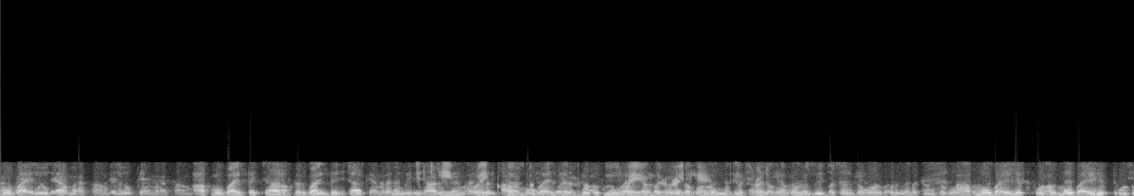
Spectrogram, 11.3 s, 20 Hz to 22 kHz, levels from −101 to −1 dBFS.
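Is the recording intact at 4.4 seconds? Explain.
No. From 4.35 to 4.78 s the speech dips by roughly 5 dB in brief pieces totalling about 70 ms, likely speech suppressed in double talk as an echo canceller ducks both talkers; unlike a dropout, the sound thins rather than vanishing. An echo leak, present from 2.78 s onward, returns a copy about 821 ms late at roughly the speech's own level, likely from uncancelled loudspeaker pickup, too late to blur into reverberation. Throughout, the Bluetooth CVSD headset codec caps the bandwidth at 4 kHz and adds granular hiss and scratchy s sounds, unlike the smoother muffling of a plain low-pass filter.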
